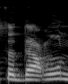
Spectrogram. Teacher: لفظ تدعون میں عین کا مخرج وسط حلق سے ادا کریں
